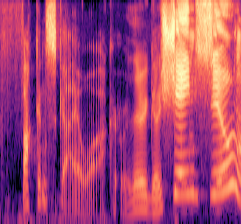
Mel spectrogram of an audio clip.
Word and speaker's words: Shang-Chi: spelled the same way they call them Shane soon I know they don't call them shun soon they say his name is Shane soon I know what his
